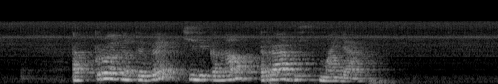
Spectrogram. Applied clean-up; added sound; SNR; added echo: none; Domestic sounds, home sounds; 18 dB; reverberation time 0.7 s.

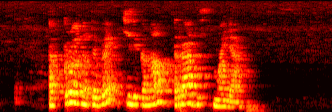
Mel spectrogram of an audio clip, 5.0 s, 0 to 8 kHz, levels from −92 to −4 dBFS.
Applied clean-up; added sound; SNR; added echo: classical method WPE with log-MMSE.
